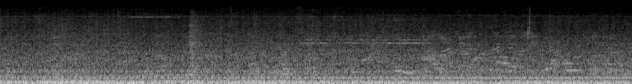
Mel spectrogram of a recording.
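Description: Steady low rumble of street traffic with a constant hum running through it, and faint voices in the background.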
